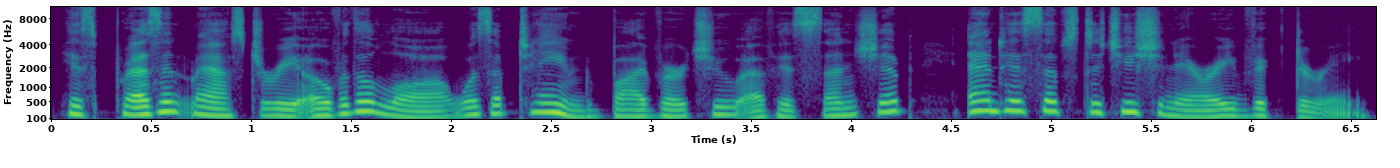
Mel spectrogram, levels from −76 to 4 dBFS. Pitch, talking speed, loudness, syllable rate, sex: 175 Hz, 155 wpm, -18 LUFS, 5.1 syllables/s, female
